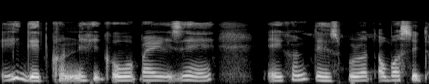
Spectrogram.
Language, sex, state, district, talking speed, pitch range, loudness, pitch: Assamese, male, Assam, Sonitpur, 140 wpm, 180-215 Hz, -17 LUFS, 190 Hz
